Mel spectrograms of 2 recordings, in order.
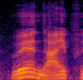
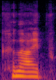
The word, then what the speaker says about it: knife: 'knife' 는 왜 ' k-nife' 가 아니라 'knife' 로 발음 될 까 요 ?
